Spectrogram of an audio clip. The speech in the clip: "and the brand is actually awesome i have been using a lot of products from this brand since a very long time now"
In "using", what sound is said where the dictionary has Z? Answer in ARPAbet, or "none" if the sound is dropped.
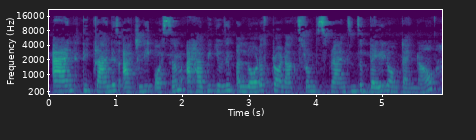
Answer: Z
